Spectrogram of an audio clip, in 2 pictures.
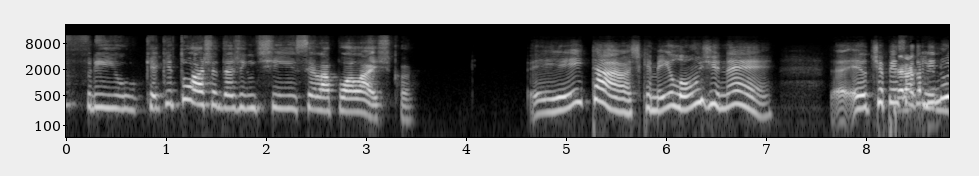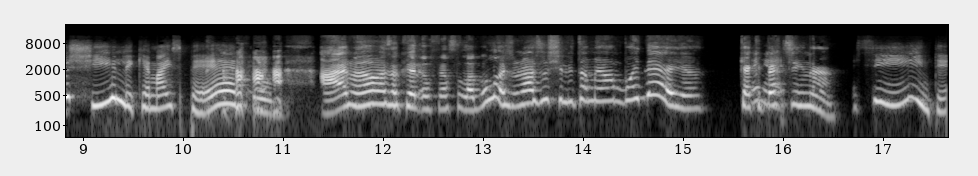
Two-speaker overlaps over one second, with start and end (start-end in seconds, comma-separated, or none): none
